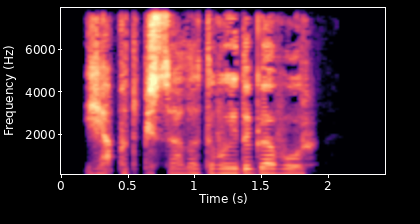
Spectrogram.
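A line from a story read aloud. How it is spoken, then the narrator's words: Quiet, clear speech. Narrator (Russian): тихо и отчетливо проговорила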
